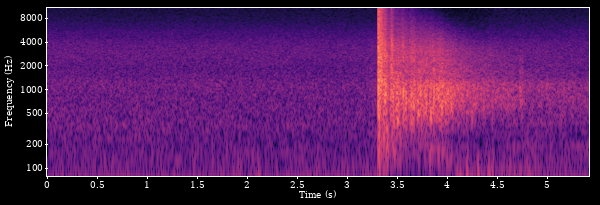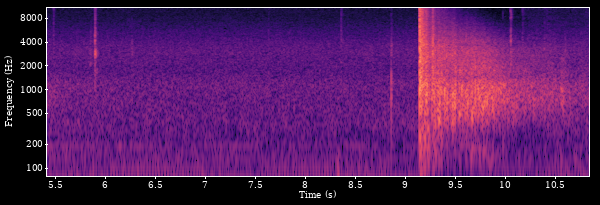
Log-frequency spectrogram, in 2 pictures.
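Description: Two sharp, loud gunshots from a Smith & Wesson Shield Plus pistol at an outdoor shooting range, spaced about six seconds apart, each followed by a short echoing tail over a low background hiss.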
